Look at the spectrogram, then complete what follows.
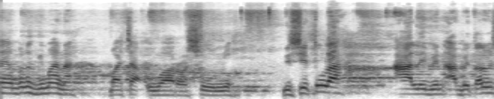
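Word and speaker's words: وَرَسُولُهُ: Kata Umar, idza kana Allahu bari'un minallahi minal musyrikin wa rasulih fa ana bariun min hadal qari.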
